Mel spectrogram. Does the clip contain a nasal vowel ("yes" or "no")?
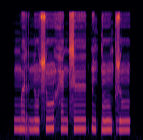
yes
